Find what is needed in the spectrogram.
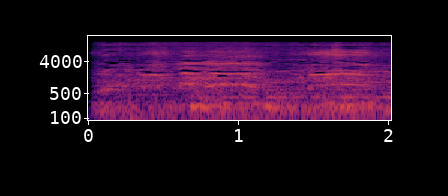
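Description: A bird calling, two short pitched calls over a steady noisy background.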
